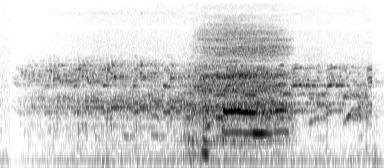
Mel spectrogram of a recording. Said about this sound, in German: Lamas, übrigens, Lamas machen folgende Geräusche.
